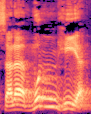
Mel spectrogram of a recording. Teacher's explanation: salamun itu tidak dibaca gunnah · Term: idhar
